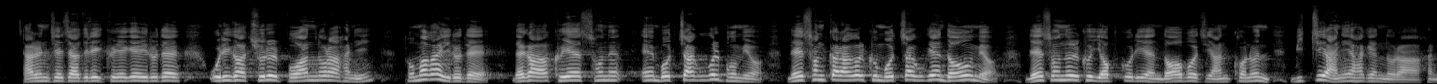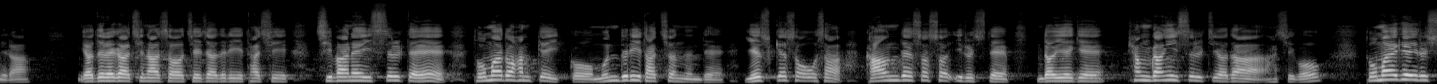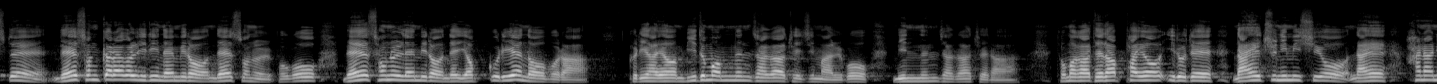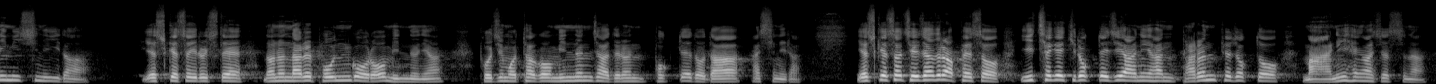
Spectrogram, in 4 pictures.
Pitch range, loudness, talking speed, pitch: 150-190 Hz, -21 LUFS, 310 characters per minute, 165 Hz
